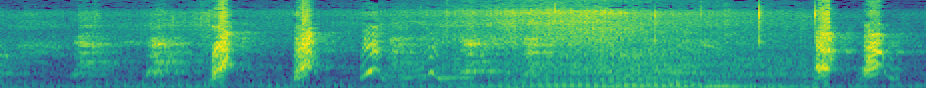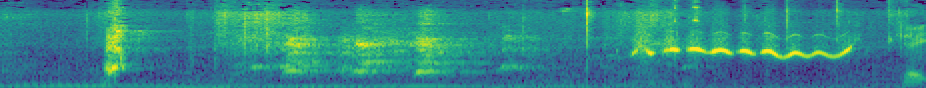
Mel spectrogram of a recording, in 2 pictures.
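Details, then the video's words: Belgian Malinois during obedience training, told to sit: sharp, loud barks come in irregular bursts between spoken commands, with a man's voice and a wavering, high squeaky whistle near the end. "Belgian malinois vlog"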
